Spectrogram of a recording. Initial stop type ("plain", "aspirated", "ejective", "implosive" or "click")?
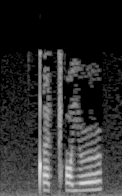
click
